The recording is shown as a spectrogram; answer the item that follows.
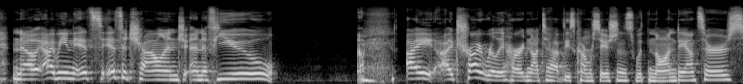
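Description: Her unremarkable speaking voice sits fairly high, and this woman keeps her loudness very even while her intonation stays lively at a moderate pace. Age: 40s. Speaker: podcast co-host and professional dancer. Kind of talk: casual chat.

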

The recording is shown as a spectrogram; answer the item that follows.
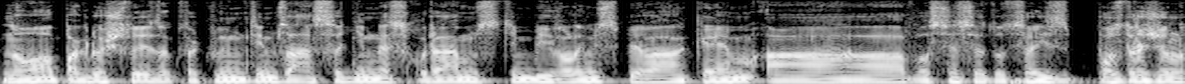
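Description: A man with an ordinary speaking voice, medium in pitch, at a fairly quick pace. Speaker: rock band founder and leader. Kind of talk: radio interview.

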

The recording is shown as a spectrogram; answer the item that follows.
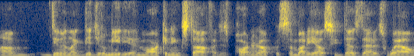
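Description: A man speaks in a Louisiana accent at a fairly low pitch. His intonation stays monotone and flat in a very clean recording with a silent background. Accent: Louisiana Southern US. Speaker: teacher. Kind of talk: podcast interview.

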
